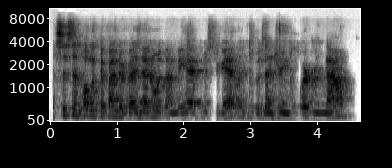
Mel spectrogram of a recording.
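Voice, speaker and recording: A man's voice: fairly high pitch, lively intonation, fast talker, muffled recording, a little hiss or hum. Male defense attorney, echoey courtroom recording. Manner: formal, procedural. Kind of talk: formal courtroom statements.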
